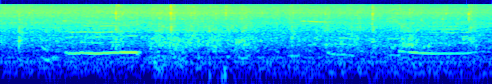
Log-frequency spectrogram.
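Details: Golden retriever fetching a football from a pool gives two drawn-out, thin, level whines, one early and one near the end, against a background of splashing and lapping water.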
